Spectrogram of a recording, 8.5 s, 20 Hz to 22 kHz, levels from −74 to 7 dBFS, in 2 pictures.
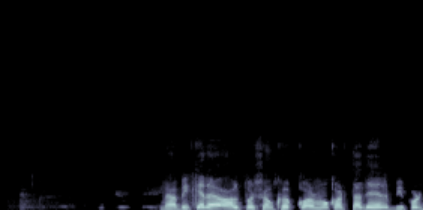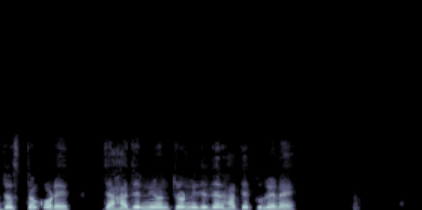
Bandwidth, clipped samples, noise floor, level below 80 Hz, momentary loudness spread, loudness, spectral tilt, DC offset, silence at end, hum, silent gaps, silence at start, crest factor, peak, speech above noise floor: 7.2 kHz; under 0.1%; under -90 dBFS; -66 dBFS; 6 LU; -17 LUFS; -7.5 dB/octave; under 0.1%; 1.3 s; none; none; 1.6 s; 16 dB; -2 dBFS; over 74 dB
